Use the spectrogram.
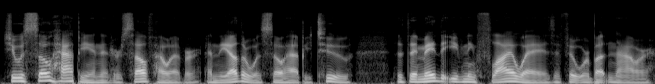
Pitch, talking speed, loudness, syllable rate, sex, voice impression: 105 Hz, 265 wpm, -19 LUFS, 6.5 syllables/s, male, masculine, adult-like, slightly thick, cool, sincere, calm, slightly sweet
